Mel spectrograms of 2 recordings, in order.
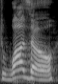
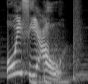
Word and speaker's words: oiseau: Bird in French is pronounced oiseau. Yeah. You know how that looks like it should be pronounced? Oisiao. But you only pronounce like half of the letters.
